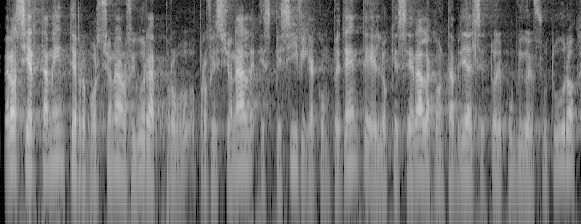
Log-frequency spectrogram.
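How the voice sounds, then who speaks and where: A man's voice: a little high, fairly quick, few pauses. A man whose first language is Italian gives a careful statement to a conference panel. He sometimes stumbles over words and restarts them. His voice echoes with a long reverb in a large hall. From Italy.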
